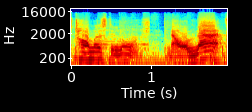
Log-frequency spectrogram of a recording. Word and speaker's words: DeLonge: I am Tom DeLonge, but it should be DeLonge, because I went to France, and they said, you're pronouncing it wrong. I'm all DeLonge. They're like, no, it is DeLonge.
